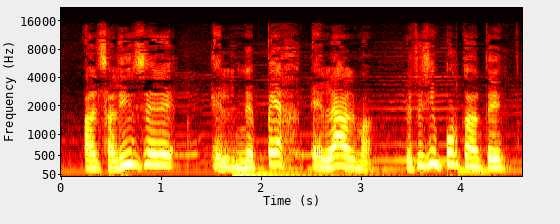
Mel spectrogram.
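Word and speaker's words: נֶפֶשׁ: porque es la palabra nepesh con sh al final. Neph. En el hebreo se pronuncia eh la sh con j. Entonces, la pronunciación hebrea es nepej. Al salirse el nepej, el alma.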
